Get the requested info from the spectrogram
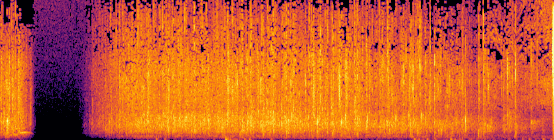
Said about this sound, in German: Applaudiert richtig laut, er kommt aus Berlin. Riesenapplaus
